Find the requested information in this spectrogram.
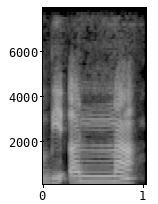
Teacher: Ayat kelima bi anna gunnah musaddah karena ada huruf nun yang bertasydid, cara membacanya masuk dengan mendengung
